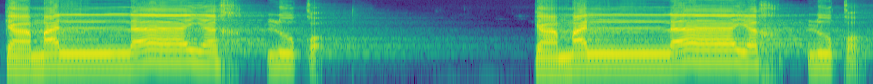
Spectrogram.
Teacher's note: huruf la dipanjangkan dua harakat ya karena di depannya terdapat Alif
